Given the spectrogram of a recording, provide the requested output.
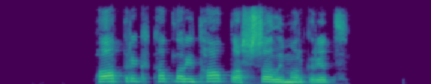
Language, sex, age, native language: Icelandic, female, 20-29, Icelandic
